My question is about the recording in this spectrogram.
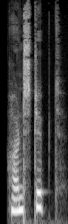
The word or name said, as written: håndstøbt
